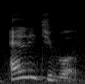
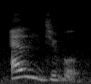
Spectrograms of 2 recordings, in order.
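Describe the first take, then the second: The two takes are said the same way.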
